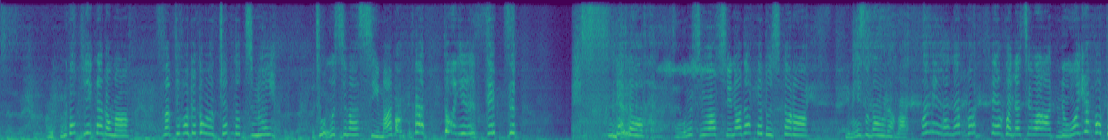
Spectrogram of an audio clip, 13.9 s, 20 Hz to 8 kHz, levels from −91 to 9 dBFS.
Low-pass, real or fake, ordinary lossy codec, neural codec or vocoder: none; fake; none; codec, 16 kHz, 1 kbps, FunCodec, trained on LibriTTS, 50 frames a second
